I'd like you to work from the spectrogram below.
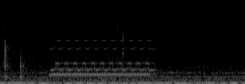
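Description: A desk phone rings out for an outgoing call, one sustained electronic ring tone lasting about a second after a couple of brief clicks, with a faint steady hum behind it.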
